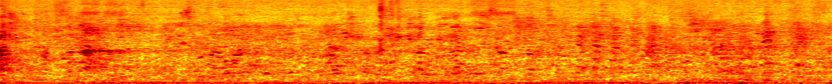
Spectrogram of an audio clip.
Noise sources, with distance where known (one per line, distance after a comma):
person or small group talking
